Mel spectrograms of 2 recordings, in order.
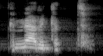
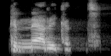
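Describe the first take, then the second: The two takes are said the same way.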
